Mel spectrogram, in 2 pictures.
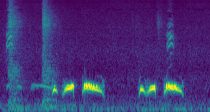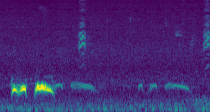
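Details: Lure recording of spotted doves, kacuk and kampung kinds: throaty coo phrases of quick notes and a longer final note, three phrases then softer trailing coos, with scattered high bird chirps and a couple of clicks.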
